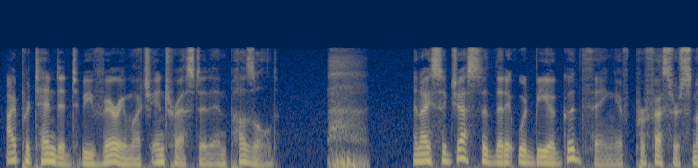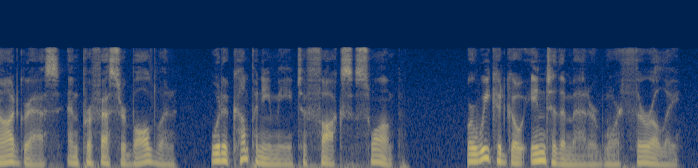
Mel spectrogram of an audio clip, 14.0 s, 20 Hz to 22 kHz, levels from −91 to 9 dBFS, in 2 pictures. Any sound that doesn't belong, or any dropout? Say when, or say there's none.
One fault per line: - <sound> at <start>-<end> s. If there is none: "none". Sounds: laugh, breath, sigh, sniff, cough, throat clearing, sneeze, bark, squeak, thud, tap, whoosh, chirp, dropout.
- breath at 3.3-3.7 s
